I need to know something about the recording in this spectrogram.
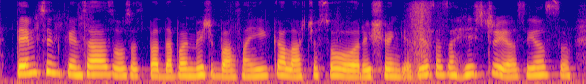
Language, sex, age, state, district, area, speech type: Kashmiri, female, 18-30, Jammu and Kashmir, Baramulla, rural, spontaneous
